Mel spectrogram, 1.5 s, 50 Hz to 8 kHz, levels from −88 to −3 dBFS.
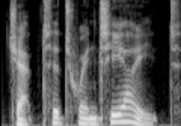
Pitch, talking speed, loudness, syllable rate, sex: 125 Hz, 120 wpm, -18 LUFS, 3.6 syllables/s, male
